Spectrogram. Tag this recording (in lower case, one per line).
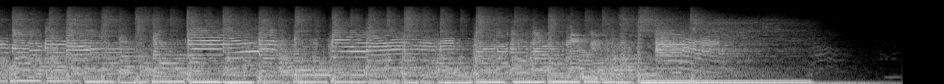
music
